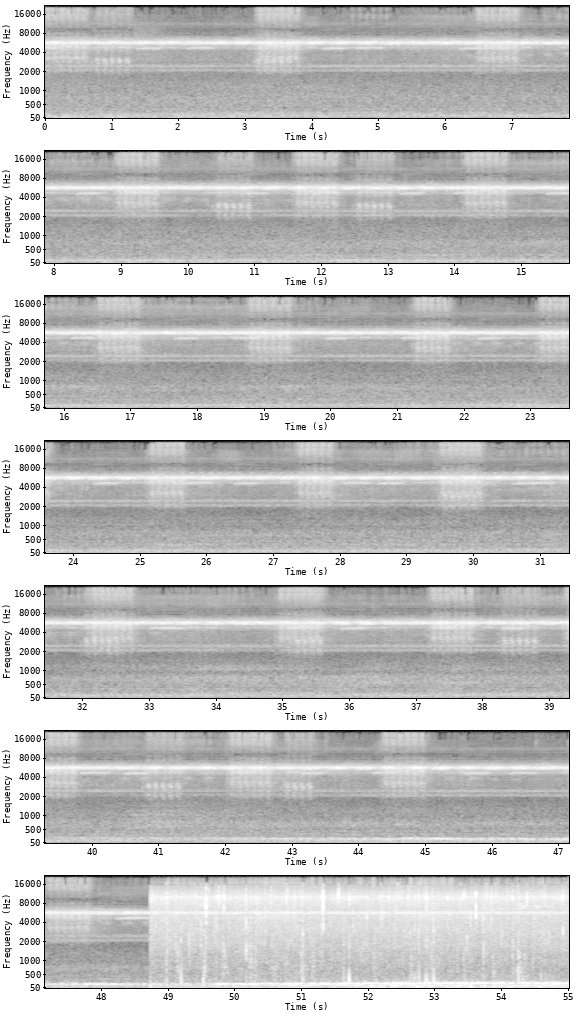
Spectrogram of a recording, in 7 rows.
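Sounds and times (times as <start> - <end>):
insects chirping: 40.8 - 55.0
pulsing insect call: 43.8 - 55.0
low background rumble: 48.0 - 55.0.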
